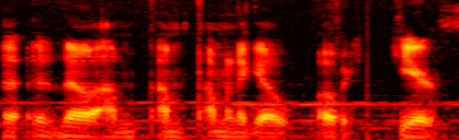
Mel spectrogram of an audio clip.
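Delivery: very quiet, low, hushed, rattled, freaked-out stammering. Retelling how a coworker answered in a dark room: imitating a freaked-out reply. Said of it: "look, freaked out, and she's like".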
